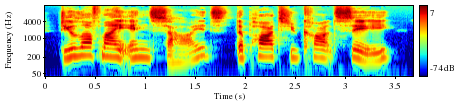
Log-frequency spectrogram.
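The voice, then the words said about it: Bad put-on English accent. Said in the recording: “My English accent is as bad as Sarah Michelle Gellar's.”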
